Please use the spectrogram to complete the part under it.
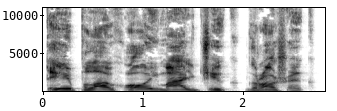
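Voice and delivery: slow, high, emphatic wail; scolding yell. A narrator's reading. Hagrid scolding the giant, yelling. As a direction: yell a scolding as at a naughty child. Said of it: "услыхали они вопль Хагрида".

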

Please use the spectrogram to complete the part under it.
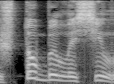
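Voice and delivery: usual speaking voice

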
